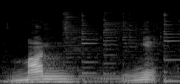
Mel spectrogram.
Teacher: a glottal stop a tightening of the back of the throat to cut off the sound abruptly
